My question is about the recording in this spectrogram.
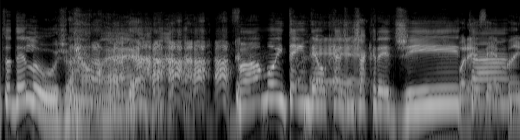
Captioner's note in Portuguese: risos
